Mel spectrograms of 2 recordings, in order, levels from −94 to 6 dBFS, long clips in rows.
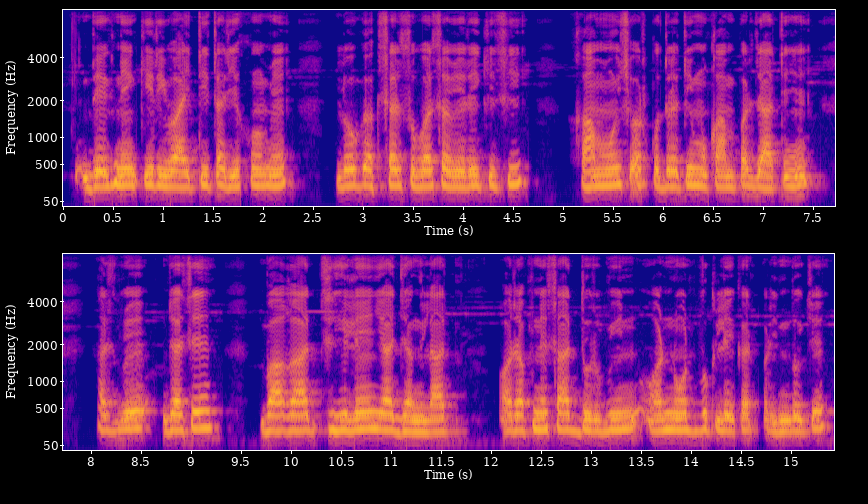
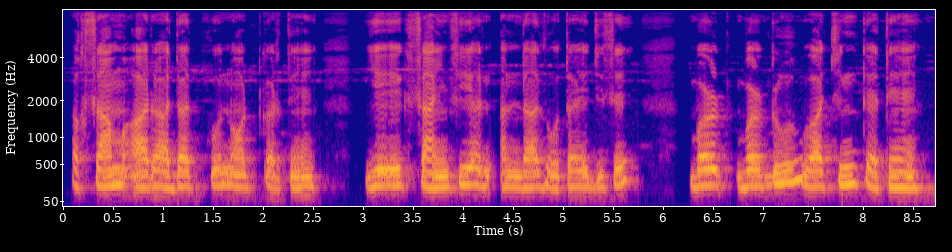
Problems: constant background noise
